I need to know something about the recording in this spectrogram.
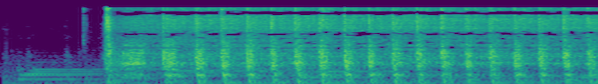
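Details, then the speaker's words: VW engine cranking evenly without starting and with no spark. The crank sensor (Hallgeber) signal was present, so the ignition coil was found faulty; with a new coil the engine started immediately. "Das heißt, die Zündspule ist kaputt."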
